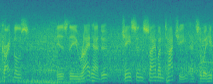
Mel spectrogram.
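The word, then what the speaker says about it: Simontacchi: And on the mound for the Cardinals is the rightander Jason Simonachi. That's the way he pronounces it.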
